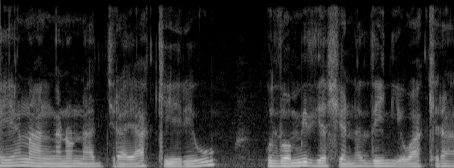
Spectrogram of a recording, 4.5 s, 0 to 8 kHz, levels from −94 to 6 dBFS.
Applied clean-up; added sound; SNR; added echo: none; none; none; none.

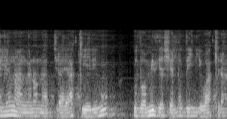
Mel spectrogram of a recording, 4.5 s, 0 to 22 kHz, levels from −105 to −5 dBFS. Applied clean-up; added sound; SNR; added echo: neural separator model SepFormer DNS4.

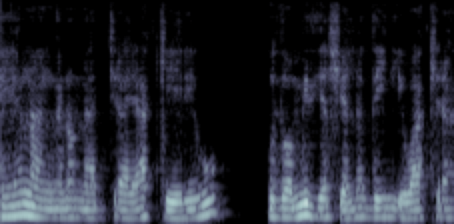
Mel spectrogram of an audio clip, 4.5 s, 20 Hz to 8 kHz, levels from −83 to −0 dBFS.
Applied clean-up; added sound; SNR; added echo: neural mask model DeepFilterNet 3.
